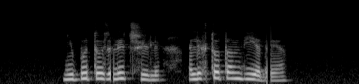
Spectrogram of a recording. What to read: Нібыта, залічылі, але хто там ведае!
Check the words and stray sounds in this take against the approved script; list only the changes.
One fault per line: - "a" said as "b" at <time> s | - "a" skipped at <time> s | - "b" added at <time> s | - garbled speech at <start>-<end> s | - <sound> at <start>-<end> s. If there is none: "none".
- dropout at 1.1-1.1 s
- dropout at 2.7-2.7 s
